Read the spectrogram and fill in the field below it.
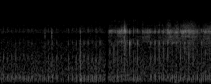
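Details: Jessie, a domestic cat, purring indoors: a soft, steady, rapidly pulsing rumble that swells louder in the second half, with a thin high whine running throughout.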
